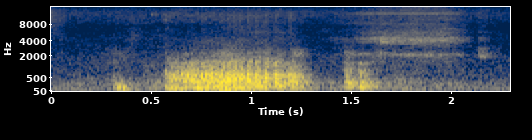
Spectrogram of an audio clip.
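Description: Faint breathing out from a man after a sip of coffee: a brief puff, then a soft exhale lasting almost a second, then a weaker one.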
